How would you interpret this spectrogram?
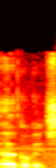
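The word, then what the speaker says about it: Hrgović: Yeah, Hrgovic, is that how you pronounce it? Hrgovic, yeah.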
